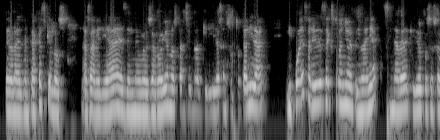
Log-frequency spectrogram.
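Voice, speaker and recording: A woman's voice: medium pitch, mellow. A woman, a psychologist explaining things to parents in a virtual talk and often asking them rhetorical questions. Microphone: video call. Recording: muffled video call audio.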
